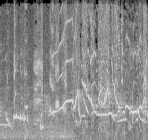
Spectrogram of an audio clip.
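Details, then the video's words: Oriental magpie-robins in a busy lure recording meant to provoke other magpie-robins: high whistled notes, sliding and rising, over a steady hiss, with scattered sharp chirps throughout. "Suara Kacer ribut Rame Banget sangat cocok buat pancingan"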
